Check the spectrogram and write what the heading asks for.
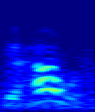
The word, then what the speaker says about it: Yahweh: God, which his name in the Hebrew is Yahweh. He come out of the tribe of Judah too.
